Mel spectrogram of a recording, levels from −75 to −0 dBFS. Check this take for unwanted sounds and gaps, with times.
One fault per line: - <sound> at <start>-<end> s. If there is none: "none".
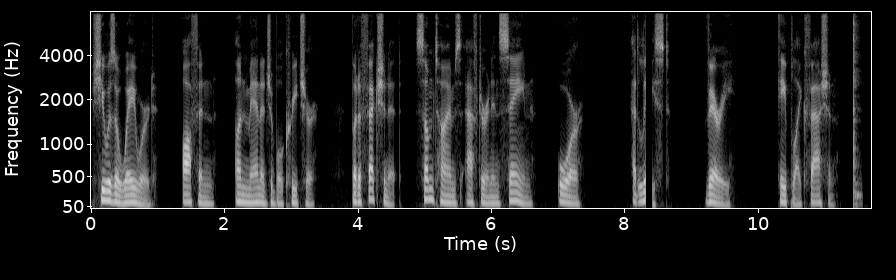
- dropout at 8.3-8.4 s
- tap at 11.4-11.6 s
